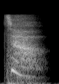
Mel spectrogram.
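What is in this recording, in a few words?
Vox Landing, Korean; heroes; Erze; kingsraid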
